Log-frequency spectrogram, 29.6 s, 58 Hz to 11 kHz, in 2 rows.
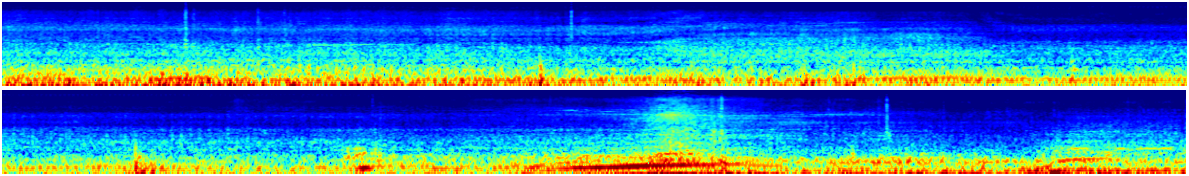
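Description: Low rumble heard from inside a car at a railroad crossing: a freight train's cars rolling past, giving way to the car's own engine and road noise. About 23 seconds in, a brief loud rushing swell rises and falls.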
